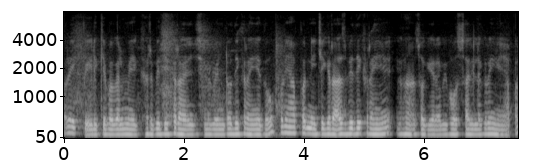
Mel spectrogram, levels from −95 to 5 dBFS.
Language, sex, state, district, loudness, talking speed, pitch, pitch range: Hindi, male, Jharkhand, Sahebganj, -26 LUFS, 300 wpm, 120 Hz, 115-125 Hz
